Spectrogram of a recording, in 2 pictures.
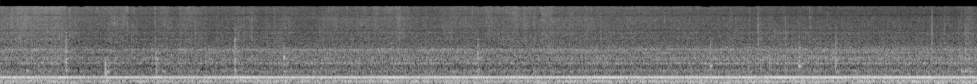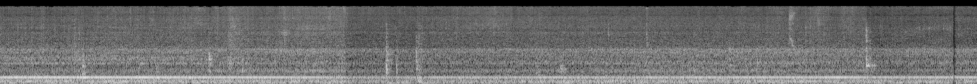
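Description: Garlic, ginger and onion sizzling in oil in a nonstick frying pan, stirred and scraped now and then with a wooden spatula, over a steady mechanical hum.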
